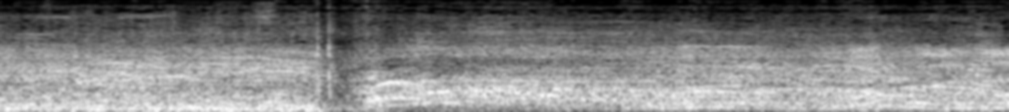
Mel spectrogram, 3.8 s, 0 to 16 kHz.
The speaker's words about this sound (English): That sound that you heard was not a bat hitting a baseball and the crowd reacting. Unfortunately, that was a 95-mile-an-hour fastball that hit Fernando Tatis Jr. square in the head. Oof. 95 miles an hour.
